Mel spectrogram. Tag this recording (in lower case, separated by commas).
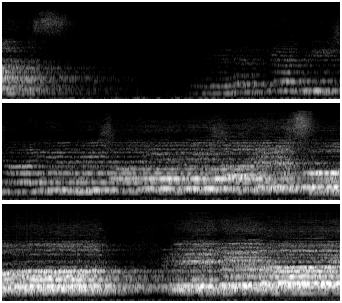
singing choir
